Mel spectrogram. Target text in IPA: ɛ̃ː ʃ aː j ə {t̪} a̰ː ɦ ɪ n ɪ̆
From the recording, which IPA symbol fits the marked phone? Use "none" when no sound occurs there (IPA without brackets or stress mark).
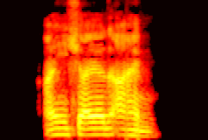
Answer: d̪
